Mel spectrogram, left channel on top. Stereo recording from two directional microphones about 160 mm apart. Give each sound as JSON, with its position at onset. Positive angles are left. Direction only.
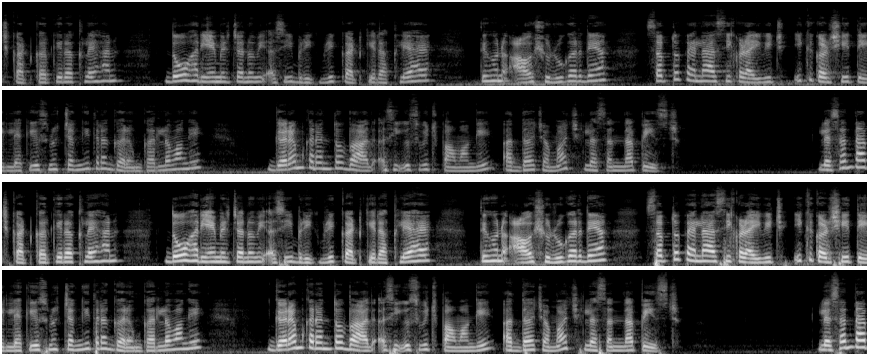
{"t": 0.0, "sound": "a woman's voice", "side_deg": -45}
{"t": 16.8, "sound": "a woman's voice", "side_deg": -40}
